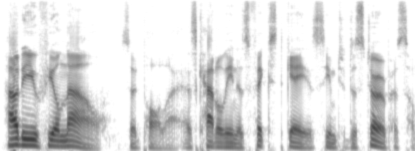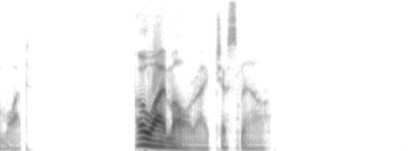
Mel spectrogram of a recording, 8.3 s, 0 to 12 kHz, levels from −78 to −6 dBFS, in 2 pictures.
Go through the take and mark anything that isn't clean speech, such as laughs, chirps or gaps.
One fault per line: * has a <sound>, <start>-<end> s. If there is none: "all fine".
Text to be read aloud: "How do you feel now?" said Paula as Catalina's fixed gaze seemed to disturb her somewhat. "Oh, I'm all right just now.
all fine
